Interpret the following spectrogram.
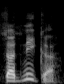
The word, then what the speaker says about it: Studnicka: Studnicka.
